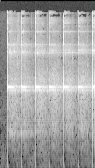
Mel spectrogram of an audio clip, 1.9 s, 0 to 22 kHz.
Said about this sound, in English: On the West Coast, yeah, as I said, it's 4 o'clock, 7 o'clock in New York, East Coast, and you'll be banging some pots right about now.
